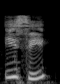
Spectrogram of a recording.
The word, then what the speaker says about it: easy: It's not easy. Easy me voy a. It's not that. It's easy. Easy with a z sound, like Brazilian or Brazil.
